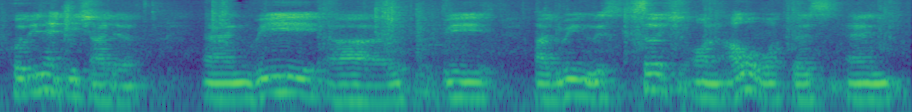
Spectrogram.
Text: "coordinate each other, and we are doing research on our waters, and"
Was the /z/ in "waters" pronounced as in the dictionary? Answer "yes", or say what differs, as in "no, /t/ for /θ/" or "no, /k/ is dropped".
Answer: no, /s/ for /z/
